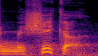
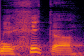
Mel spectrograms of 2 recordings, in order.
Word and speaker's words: Mexica: So uh my what I've noticed is a lot of people will say mishika sh. I'm saying mika. And here's why. When the Spanish conquered me Mexico, the X at the time made the C sound.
